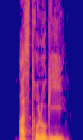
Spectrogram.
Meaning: astrology
- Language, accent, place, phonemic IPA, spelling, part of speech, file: German, Germany, Berlin, /astʁoloˈɡiː/, Astrologie, noun, De-Astrologie.ogg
